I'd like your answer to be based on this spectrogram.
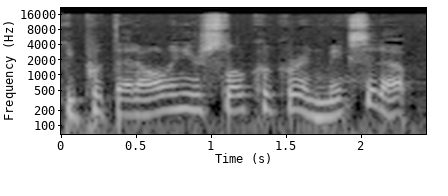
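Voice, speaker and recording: A woman reading out instructions step by step in a measured way, with plain asides. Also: on the low side, mellow, slight background noise, rough recording. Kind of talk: recipe read aloud, step by step.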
